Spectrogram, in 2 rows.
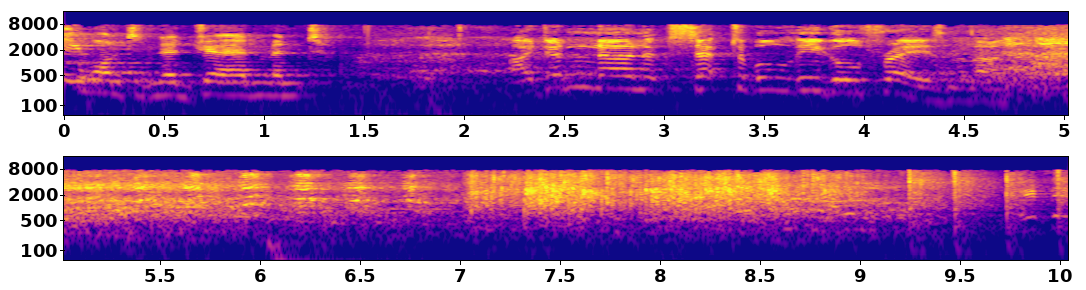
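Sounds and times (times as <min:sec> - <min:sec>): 
speech: 0:00.2 - 0:06.1
laughter: 0:01.4 - 0:03.0, 0:04.2 - 0:10.0
women applauding in a courtroom: 0:07.0 - 0:09.6.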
